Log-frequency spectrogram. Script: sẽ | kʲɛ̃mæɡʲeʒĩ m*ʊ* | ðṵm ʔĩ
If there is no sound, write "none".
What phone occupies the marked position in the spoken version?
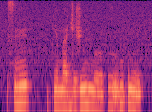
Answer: ʊ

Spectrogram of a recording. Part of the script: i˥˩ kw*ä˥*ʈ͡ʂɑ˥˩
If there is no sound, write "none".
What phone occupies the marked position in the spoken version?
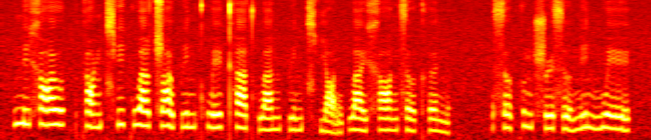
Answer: ä˥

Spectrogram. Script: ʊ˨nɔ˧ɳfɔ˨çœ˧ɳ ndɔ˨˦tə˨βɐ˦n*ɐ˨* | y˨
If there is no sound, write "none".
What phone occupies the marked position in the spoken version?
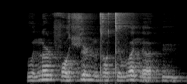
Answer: ɐ˨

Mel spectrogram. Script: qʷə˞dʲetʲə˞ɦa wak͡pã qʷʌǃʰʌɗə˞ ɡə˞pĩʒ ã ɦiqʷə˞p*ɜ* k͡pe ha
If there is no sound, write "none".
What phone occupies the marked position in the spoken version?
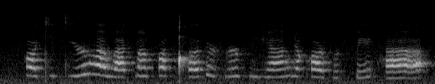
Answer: ə˞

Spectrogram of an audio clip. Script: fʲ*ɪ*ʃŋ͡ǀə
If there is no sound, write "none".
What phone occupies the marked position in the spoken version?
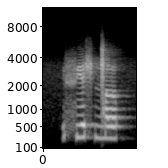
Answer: ɛ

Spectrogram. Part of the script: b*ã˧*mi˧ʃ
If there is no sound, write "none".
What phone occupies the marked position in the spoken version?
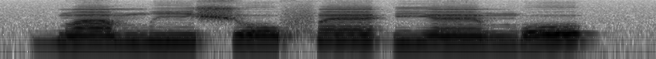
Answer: ã˧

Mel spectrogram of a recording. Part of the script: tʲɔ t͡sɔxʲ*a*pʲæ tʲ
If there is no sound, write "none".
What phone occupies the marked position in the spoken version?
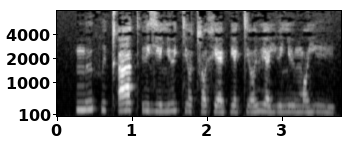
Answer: æ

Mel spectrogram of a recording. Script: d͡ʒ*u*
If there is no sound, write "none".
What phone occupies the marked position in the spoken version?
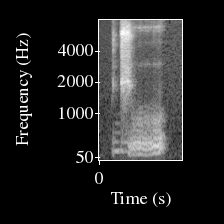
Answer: ṵ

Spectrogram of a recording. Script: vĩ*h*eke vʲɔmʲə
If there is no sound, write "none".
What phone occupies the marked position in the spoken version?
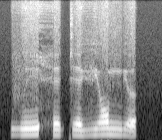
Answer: h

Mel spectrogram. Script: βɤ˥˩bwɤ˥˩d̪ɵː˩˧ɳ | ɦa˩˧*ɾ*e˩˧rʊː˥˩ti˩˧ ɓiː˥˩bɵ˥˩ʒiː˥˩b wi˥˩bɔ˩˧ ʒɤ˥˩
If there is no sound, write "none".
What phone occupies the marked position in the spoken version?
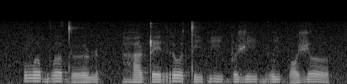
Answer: ʈ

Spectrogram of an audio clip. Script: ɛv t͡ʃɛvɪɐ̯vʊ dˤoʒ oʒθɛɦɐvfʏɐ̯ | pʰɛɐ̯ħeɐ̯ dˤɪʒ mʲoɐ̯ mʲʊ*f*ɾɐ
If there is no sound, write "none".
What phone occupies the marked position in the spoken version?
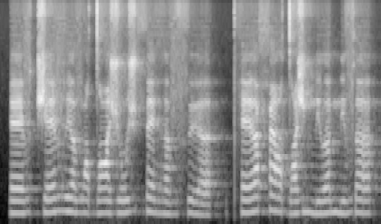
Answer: v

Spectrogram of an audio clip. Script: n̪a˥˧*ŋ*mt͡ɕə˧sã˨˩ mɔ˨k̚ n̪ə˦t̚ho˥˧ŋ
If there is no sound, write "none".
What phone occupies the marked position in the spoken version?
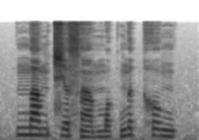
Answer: none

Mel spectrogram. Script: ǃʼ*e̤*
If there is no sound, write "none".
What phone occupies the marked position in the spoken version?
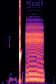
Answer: e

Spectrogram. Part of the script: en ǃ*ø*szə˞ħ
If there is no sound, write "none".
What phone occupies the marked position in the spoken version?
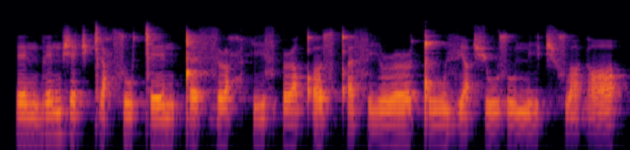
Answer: ɛ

